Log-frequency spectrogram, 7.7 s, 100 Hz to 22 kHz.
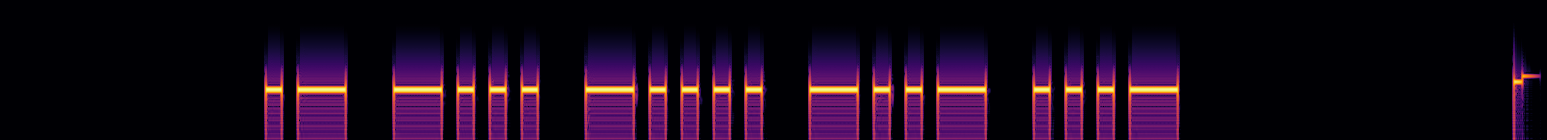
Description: Morse code, heard as a keyed tone, about 15 wpm, 700 Hz. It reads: AB6XV
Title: USA Call Signs Repeated 2x 15wpm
